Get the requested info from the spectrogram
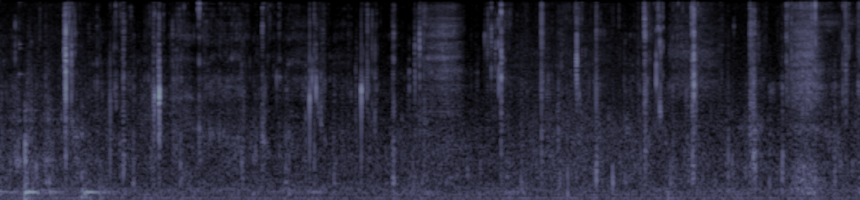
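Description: Crunching and chewing of sauced Korean fried chicken (yangnyeom chicken), heard as a string of small, irregular crisp crunches.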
